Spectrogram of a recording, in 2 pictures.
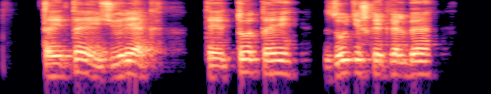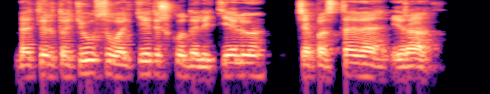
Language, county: Lithuanian, Tauragė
